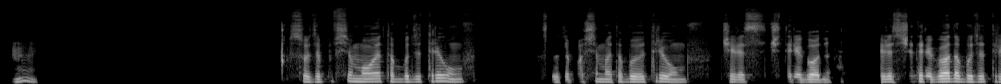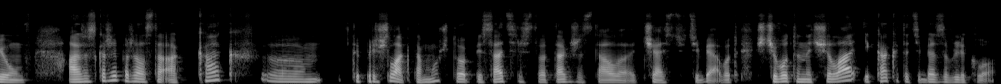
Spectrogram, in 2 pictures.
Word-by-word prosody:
М. 130 Hz, -3 st, -5 dB, 2.5 s
Судя 125 Hz, -2 st, 0 dB
по 120 Hz, -, -18 dB
всему, 130 Hz, -2 st, +3 dB
это 135 Hz, 0 st, +2 dB
будет 125 Hz, +1 st, -1 dB
триумф. 140 Hz, -4 st, +1 dB, 0.6 s
Судя -, -, -5 dB
по -, -, -10 dB
всему, 120 Hz, -1 st, -1 dB
это 125 Hz, +1 st, -1 dB
будет 125 Hz, 0 st, +4 dB
триумф. 120 Hz, -6 st, 0 dB
Через 110 Hz, -2 st, 0 dB
4 120 Hz, -2 st, 0 dB
года. 110 Hz, -1 st, +5 dB, 0.5 s
Через 125 Hz, -1 st, +3 dB
4 130 Hz, -2 st, +2 dB
года 135 Hz, +2 st, +9 dB
будет 130 Hz, 0 st, +2 dB
триумф. 105 Hz, -5 st, -2 dB, 0.3 s
А 115 Hz, 0 st, +6 dB
расскажи, 170 Hz, +9 st, -2 dB
пожалуйста, 135 Hz, -9 st, -1 dB
а 105 Hz, 0 st, 0 dB
как, 195 Hz, +4 st, -4 dB
эм, 125 Hz, -4 st, -6 dB, 0.3 s
ты -, -, -4 dB
пришла -, -, +2 dB
к -, -, -15 dB
тому, 115 Hz, +8 st, -4 dB
что 125 Hz, -7 st, -2 dB
писательство 115 Hz, -1 st, -3 dB
также 115 Hz, 0 st, -2 dB
стало 95 Hz, -3 st, -3 dB
частью 95 Hz, 0 st, -2 dB
тебя? -, -, -4 dB
Вот, -, -, -7 dB
с -, -, -11 dB
чего 140 Hz, +3 st, +3 dB
ты 135 Hz, -4 st, -6 dB
начала 115 Hz, -1 st, +3 dB
и -, -, -7 dB
как -, -, -2 dB
это -, -, -9 dB
тебя 110 Hz, +1 st, -4 dB
завлекло? 110 Hz, -1 st, -7 dB
120 Hz, 140 wpm, -27 LUFS, 115-130 Hz, 2.5 s, года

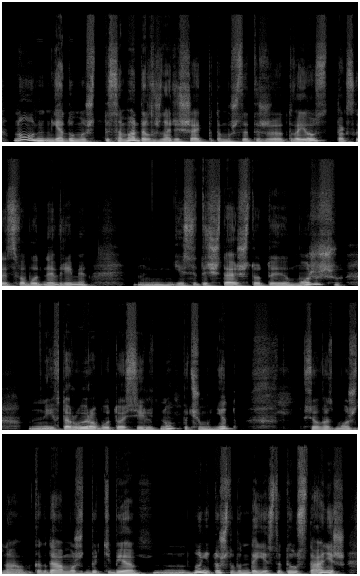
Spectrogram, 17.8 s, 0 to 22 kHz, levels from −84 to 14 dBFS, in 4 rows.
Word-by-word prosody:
Ну, 250 Hz, -, +3 dB
я 180 Hz, +1 st, +5 dB
думаю, 165 Hz, -1 st, +2 dB
что 145 Hz, -1 st, -9 dB
ты 170 Hz, -, -2 dB
сама 175 Hz, +7 st, +4 dB
должна 160 Hz, -3 st, +1 dB
решать, 135 Hz, -1 st, -3 dB
потому 130 Hz, 0 st, -7 dB
что 135 Hz, 0 st, -6 dB
это 130 Hz, -, -7 dB
же 65 Hz, -, -3 dB
твое 190 Hz, +6 st, +2 dB
с 195 Hz, +1 st, -8 dB
так 125 Hz, -2 st, -5 dB
сказать, 130 Hz, 0 st, -4 dB
свободное 135 Hz, -2 st, -2 dB
время. 120 Hz, 0 st, -4 dB, 0.6 s
М, 65 Hz, 0 st, -4 dB
если 65 Hz, 0 st, -6 dB
ты 70 Hz, -, -7 dB
считаешь, 70 Hz, +2 st, +1 dB
что 135 Hz, 0 st, -4 dB
ты 135 Hz, 0 st, -2 dB
можешь, 190 Hz, -, 0 dB, 0.6 s
м, 75 Hz, 0 st, -4 dB
и 75 Hz, -1 st, -1 dB
2 170 Hz, -, +6 dB
работу 160 Hz, -4 st, +4 dB
осилить, 65 Hz, -, -3 dB
ну, 195 Hz, +3 st, +2 dB
почему 135 Hz, -3 st, -5 dB
нет? 190 Hz, +9 st, +1 dB, 0.8 s
Всё 160 Hz, -1 st, -2 dB
возможно. 160 Hz, -3 st, -3 dB
Когда, 155 Hz, -2 st, +1 dB
может 140 Hz, -1 st, -5 dB
быть, 135 Hz, -1 st, -5 dB
тебе, 135 Hz, -2 st, +4 dB, 0.2 s
м, 205 Hz, +1 st, -6 dB
ну, 210 Hz, -, +4 dB
не 190 Hz, -5 st, +5 dB
то 185 Hz, -, +4 dB
чтобы 165 Hz, -7 st, -3 dB
надоест, 130 Hz, 0 st, -1 dB
а -, -, -4 dB
ты 170 Hz, -, +2 dB
устанешь 145 Hz, +1 st, +2 dB
140 Hz, 160 wpm, -24 LUFS, 130-170 Hz, 0.8 s, 2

